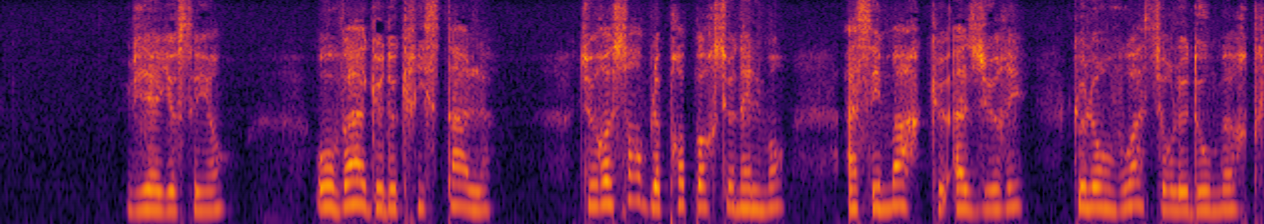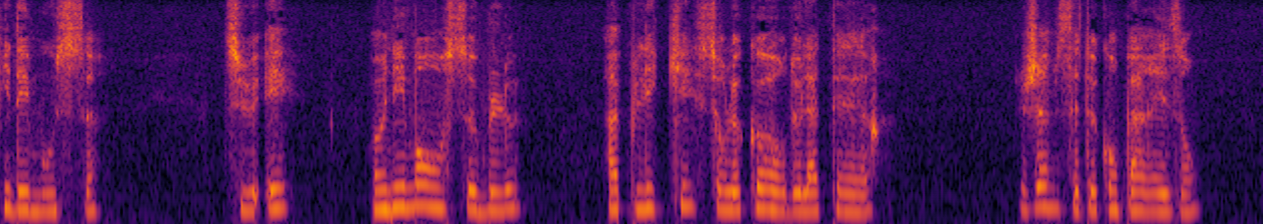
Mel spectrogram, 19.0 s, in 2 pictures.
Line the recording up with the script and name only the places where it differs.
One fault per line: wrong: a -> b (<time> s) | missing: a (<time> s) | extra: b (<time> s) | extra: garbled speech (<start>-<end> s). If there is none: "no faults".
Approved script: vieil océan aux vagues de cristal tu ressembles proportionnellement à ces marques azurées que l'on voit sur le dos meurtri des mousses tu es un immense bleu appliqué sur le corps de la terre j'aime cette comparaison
no faults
